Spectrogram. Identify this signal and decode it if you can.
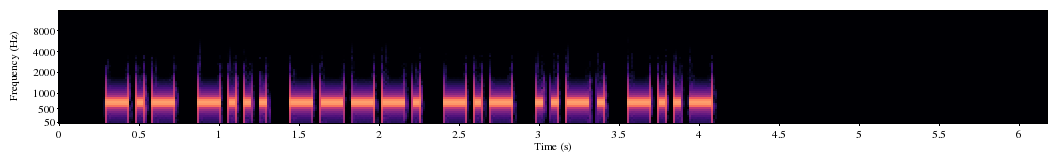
Morse code, heard as a keyed tone, about 25 wpm, 700 Hz. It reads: KB9KFX
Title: USA Call Signs 25wpm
